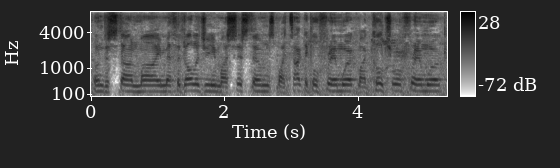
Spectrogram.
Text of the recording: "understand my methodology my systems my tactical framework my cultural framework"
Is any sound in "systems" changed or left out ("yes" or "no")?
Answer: no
